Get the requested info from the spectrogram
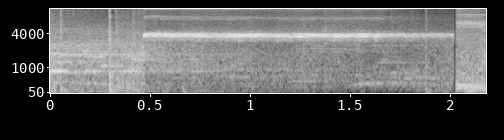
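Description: A handball bounces on the sports-hall floor amid voices. About half a second in, a referee's whistle blows one long, steady, high blast that lasts over a second and stops play.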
